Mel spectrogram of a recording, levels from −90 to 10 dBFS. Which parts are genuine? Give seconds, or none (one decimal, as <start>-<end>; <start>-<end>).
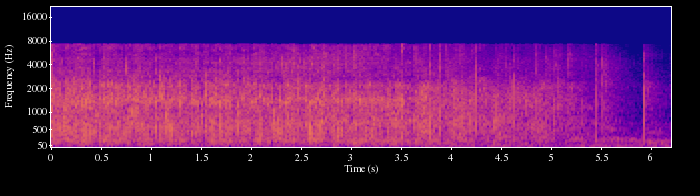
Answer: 3.7-6.2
